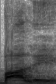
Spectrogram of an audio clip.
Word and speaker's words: ballet: T refuses to be audible in ballet, castle, listen, and whistle.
